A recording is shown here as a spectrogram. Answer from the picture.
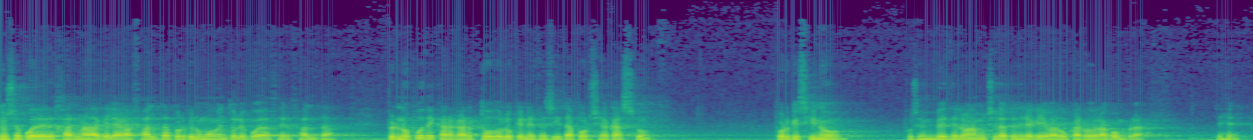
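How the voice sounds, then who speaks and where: A man with a Spanish accent talks at a fairly quick pace. Long, frequent pauses break up his speech. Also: ordinary pitch variation. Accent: Spain Spanish. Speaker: priest giving a homily. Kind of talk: homily preaching. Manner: earnest, exhortative; steady, didactic, rhetorical repetition.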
